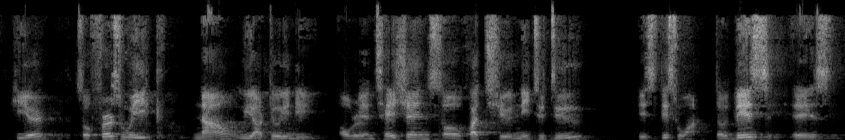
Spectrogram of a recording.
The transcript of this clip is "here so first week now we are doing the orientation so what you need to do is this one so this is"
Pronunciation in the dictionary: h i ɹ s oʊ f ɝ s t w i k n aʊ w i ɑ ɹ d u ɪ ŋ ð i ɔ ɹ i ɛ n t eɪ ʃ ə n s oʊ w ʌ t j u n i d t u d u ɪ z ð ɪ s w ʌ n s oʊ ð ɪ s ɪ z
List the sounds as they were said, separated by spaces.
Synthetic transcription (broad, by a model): h i ɹ s oʊ f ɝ s t w i k n aʊ w i ɑ ɹ d u ɪ ŋ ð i ɔ ɹ i ɛ n t eɪ ʃ ə n s oʊ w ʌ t j u n i d t u d u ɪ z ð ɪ s w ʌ n s oʊ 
